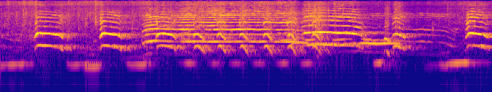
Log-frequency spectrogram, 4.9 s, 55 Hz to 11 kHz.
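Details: Captive howler monkeys at the Audubon Zoo, New Orleans, on 16 August 2008, calling very loudly: a dense chorus of harsh, harmonic moaning roars with arching upper tones, one after another with little pause.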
